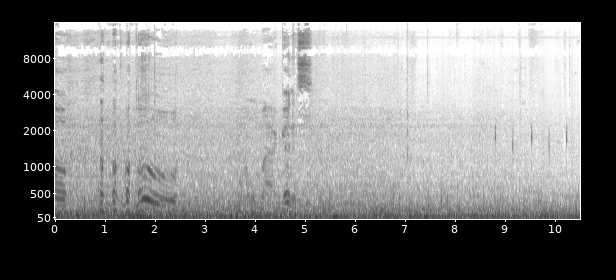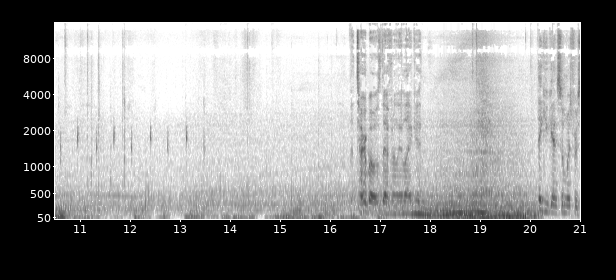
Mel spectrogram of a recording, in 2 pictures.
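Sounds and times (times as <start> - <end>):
car engine under heavy throttle: 0.0 - 20.4
road rumble: 0.0 - 21.0.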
